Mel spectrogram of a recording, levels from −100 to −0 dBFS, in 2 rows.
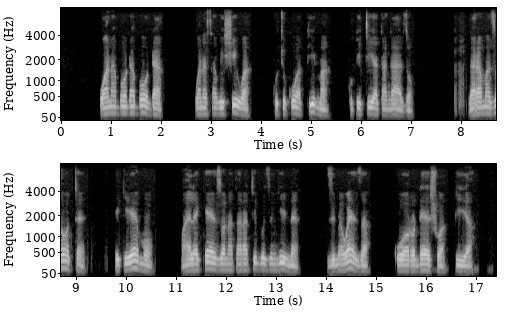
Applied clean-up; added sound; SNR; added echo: none; none; none; none.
